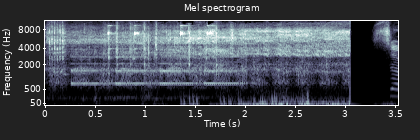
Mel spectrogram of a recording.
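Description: A Tomy Plarail toy crossing rail sounds its crossing gate signal as a C62 steam locomotive toy train runs over it: a steady electronic ringing tone with overtones and faint mechanical rattles, cutting off abruptly near the end.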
